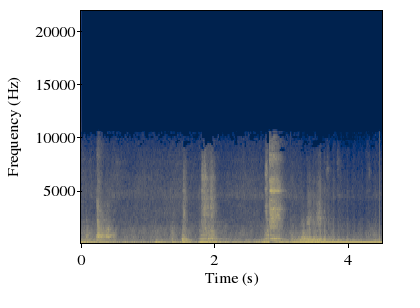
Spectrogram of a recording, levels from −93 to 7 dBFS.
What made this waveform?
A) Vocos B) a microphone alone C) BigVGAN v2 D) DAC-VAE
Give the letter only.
B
